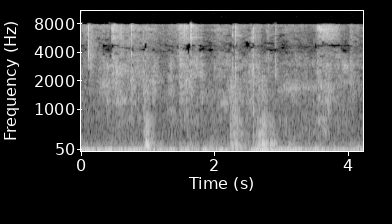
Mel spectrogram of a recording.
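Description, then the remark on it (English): Someone chews ice: a handful of irregular crunching bursts over a soft background murmur, with no speech. “I'm sorry, I'm chewing on ice over here.”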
